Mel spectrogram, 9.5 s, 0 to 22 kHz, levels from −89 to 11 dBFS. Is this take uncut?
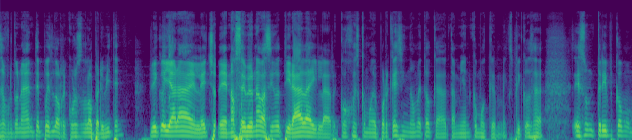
no; 3 cuts; at 2.0 s, 3.2 s, 8.6 s

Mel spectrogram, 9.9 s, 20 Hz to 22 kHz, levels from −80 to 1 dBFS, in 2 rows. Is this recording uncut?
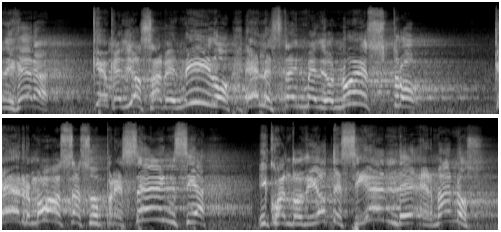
no; 2 cuts; at 1.1 s, 7.5 s

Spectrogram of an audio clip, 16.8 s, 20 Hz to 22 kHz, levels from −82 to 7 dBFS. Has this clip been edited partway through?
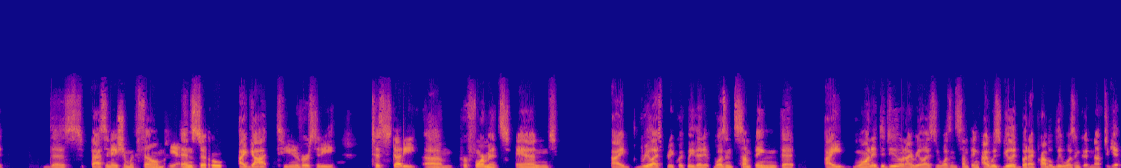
yes; 1 cut; at 2.5 s

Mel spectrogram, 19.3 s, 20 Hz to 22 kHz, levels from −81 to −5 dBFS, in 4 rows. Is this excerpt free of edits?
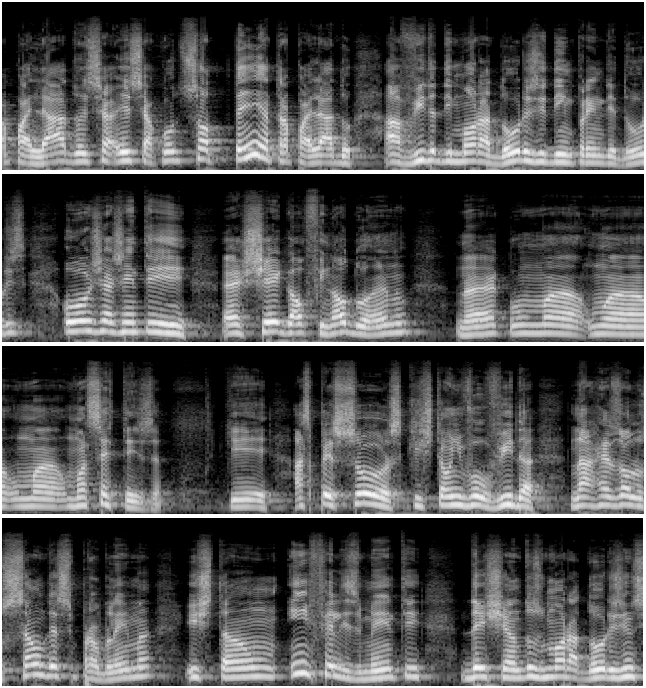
yes; 0 cuts

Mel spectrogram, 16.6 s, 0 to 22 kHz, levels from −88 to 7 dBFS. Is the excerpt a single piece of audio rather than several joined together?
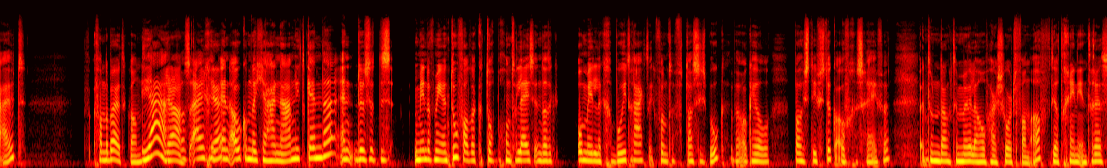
no; 1 cut; at 13.8 s

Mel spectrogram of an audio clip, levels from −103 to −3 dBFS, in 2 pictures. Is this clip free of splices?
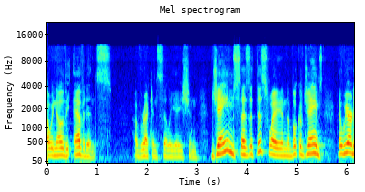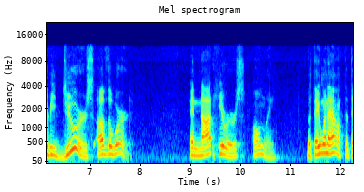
no; 1 cut; at 11.2 s

